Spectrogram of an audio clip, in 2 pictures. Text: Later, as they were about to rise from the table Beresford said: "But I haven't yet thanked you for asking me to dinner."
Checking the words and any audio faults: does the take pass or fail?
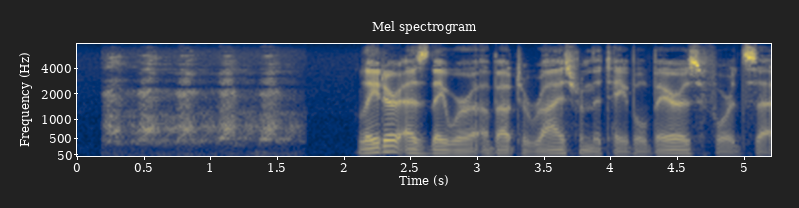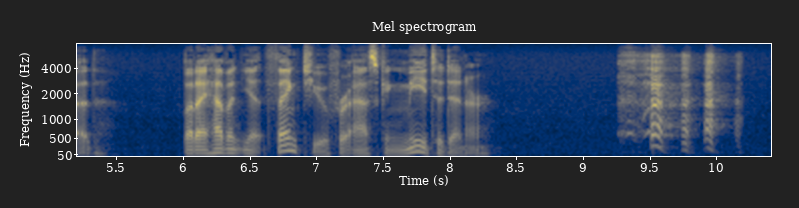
fail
